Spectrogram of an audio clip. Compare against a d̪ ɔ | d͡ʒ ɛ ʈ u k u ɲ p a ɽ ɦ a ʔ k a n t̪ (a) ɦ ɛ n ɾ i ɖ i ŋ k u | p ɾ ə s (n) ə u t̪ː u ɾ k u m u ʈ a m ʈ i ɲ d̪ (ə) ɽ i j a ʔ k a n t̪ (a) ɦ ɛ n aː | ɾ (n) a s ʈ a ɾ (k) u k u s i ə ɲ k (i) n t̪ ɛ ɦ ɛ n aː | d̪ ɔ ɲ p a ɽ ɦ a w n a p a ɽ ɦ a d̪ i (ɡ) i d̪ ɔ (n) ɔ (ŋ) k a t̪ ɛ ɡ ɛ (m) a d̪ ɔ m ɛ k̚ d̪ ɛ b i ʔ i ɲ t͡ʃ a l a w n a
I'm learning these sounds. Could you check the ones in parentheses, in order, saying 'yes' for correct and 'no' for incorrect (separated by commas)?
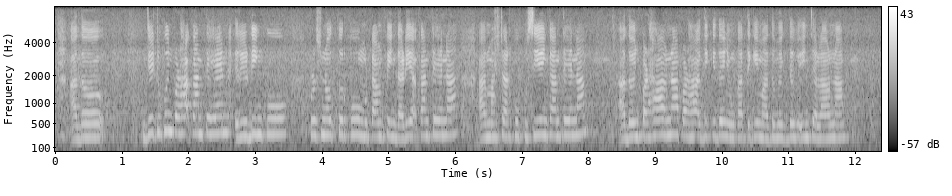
no, yes, no, no, no, yes, no, no, no, yes, yes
